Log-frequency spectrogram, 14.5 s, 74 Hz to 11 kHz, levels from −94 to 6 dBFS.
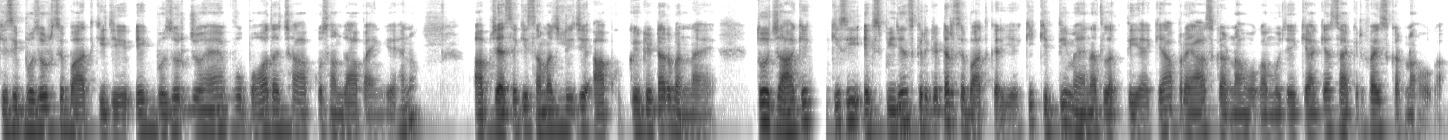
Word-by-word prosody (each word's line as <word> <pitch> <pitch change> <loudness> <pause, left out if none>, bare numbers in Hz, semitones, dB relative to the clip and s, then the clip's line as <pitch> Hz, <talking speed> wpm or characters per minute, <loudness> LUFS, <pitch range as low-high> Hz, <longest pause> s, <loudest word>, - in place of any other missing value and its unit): किसी 105 +2 +1
बुज़ुर्ग 115 +3 +4
से 115 - 0
बात 95 -2 +1
कीजिए। 95 -1 -1
एक 105 +1 -1
बुज़ुर्ग 110 +4 0
जो 110 0 0
है 110 +2 +1
वो 115 - -3
बहुत 105 +3 0
अच्छा 105 0 -1
आपको 95 0 -5
समझा 95 -2 -2
पाएँगे, 90 0 -6
हैं 105 +3 -5
ना? - - -5 0.6
अब 95 0 +3
जैसे 95 +1 +6
कि 120 - 0
समझ 105 -2 +1
लीजिए 110 +2 0
आपको 95 +3 -2
क्रिकेटर 110 +2 +2
बनना 90 -4 -1
है, 90 +2 -10 0.4
तो 145 0 +9
जाके 110 +2 +4 0.2
किसी 135 +4 +2
एक्सपीरियंस्ड 110 +6 +1
क्रिकेटर 115 +4 +2
से 130 - -1
बात 90 -2 0
करिए 90 +1 -3
कि 130 - -3
कितनी 115 +1 -2
मेहनत 105 -2 +1
लगती 95 -1 -1
है, 90 -1 -2
क्या 110 +6 -2
प्रयास 100 +2 0
करना 95 -2 -2
होगा 95 0 -2
मुझे, 95 +1 -2
क्या-क्या 95 +3 -1
सैक्रिफाइस 105 0 -1
करना 95 -4 -6
होगा? 90 - -13
105 Hz, 200 wpm, -25 LUFS, 95-110 Hz, 0.6 s, तो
